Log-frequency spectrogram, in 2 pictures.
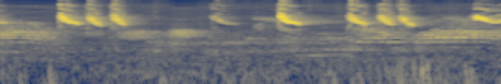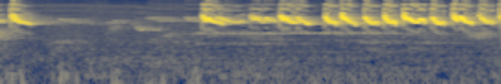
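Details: White-eye singing, as played to lure birds: fast high chirps that dip in pitch, mixed early on with lower harmonic chattering notes, then a long steady rapid run of sharp notes.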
